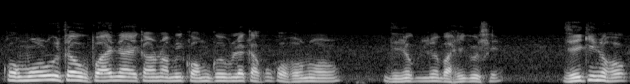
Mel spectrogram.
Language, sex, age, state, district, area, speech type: Assamese, male, 60+, Assam, Golaghat, urban, spontaneous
